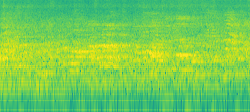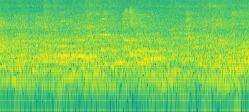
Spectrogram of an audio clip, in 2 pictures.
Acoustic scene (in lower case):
crowded indoor space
